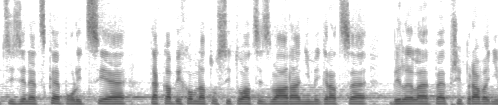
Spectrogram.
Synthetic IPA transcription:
t͡sɪzɪnɛt͡skɛːpo̞lɪt͡sɪjɛt̪akʔabɪxo̞mnat̪usɪt̪uat͡sɪzvlaːdaːɲiːmɪɡɾat͡sɛ | bɪlɪlɛːpɛpr̥ɪpɾavɛɲɪ

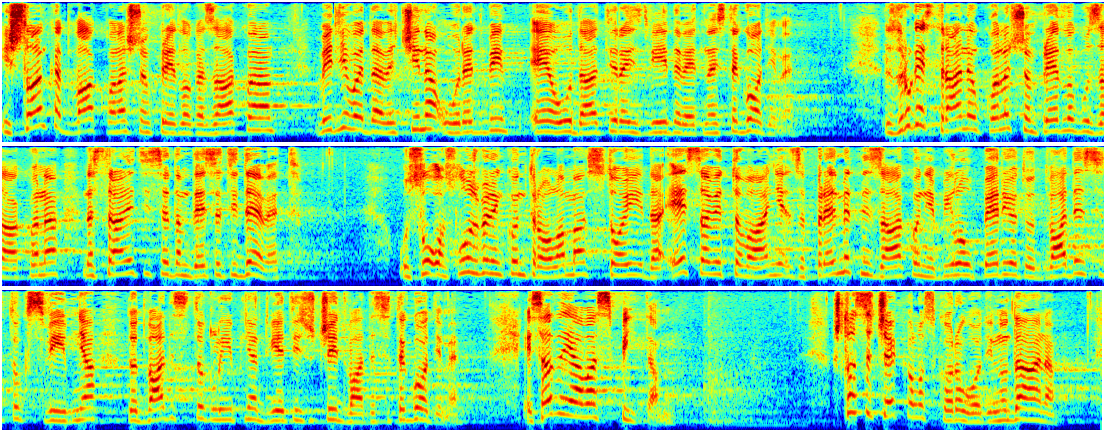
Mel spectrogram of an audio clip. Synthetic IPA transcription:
ist͡ʃlˠaːŋkad̪ʋaːko̞nat͡ʃno̞ɡ̚pɾjed̪lˠo̞ɡazaːko̞naʋid̪ʎiʋo̞jed̪aeʋe̞t͡ɕinaʔuɾe̞d̪bieuːd̪at̪iɾaizd̪ʋije̞id̪eʋe̞t̪naest̪e̞ɡo̞d̪inḛ | zd̪ɾuɡe̞st̪ɾaːne̞uko̞nat͡ʃno̞mpɾjed̪lˠo̞ɡuzaːko̞nanast̪ɾaːnit̪sise̞d̪amd̪e̞se̞t̪id̪e̞ʋe̞t̪ | oslˠuʒbe̞nimko̞nt̪ɾo̞ːlamast̪o̞jid̪aʔe̞saʋje̞t̪o̞ʋaːɲe̞zapɾed̪me̞t̪nizaːko̞nje̞biːlˠo̞upe̞ɾio̞d̪uod̪ʋaːd̪e̞se̞t̪o̞ɡsʋiːbɲad̪o̞d̪ʋaːd̪e̞set̪o̞ɡliːpɲad̪ʋije̞t̪isut͡ɕe̞id̪ʋaːd̪ese̞t̪e̞ɡo̞d̪ine̞̰ | esad̪ajaːʋaspiːt̪a̰m | ʃt̪o̞se̞t͡ʃe̞kalˠo̞sko̞ɾoɡo̞d̪inud̪aːna

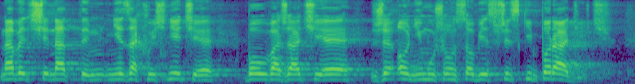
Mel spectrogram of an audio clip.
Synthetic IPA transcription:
navɛt̪ɕɛnat̪ːɘmɲɛzaxwɘɕɲet͡ɕɛbɔuvaʐat͡ɕɛɛʐɛʔɔɲimuʂɔ̃w̃sɔbʲjɛsfʂɘst̪̚kʲimpɔɾad͡ʑit͡ɕ

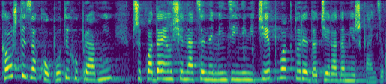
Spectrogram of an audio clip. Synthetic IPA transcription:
kɔʂt̪ɘzakuput̪ɘxupɾavɲeɲ | pʂɛkwad̪ajɔ̃w̃ɕɛnat̪sɛnɛmʲjɛnd̪zɘinːɘmʲit͡ɕɛpwakt̪uɾɛd̪ɔt͡ɕɛɾad̪ɔmʲjɛʂkaɲʲt̪suf

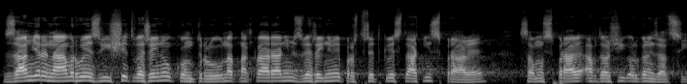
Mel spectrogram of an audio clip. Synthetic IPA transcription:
zaːmɲɛɾnaːvr̩ɦujɛzviːʃɪt̪vɛrɛjno̞wko̞nt̪ɾo̞lunad̪naklaːdaːɲiːmzvɛrɛjniːmɪpɾo̞st̪r̝̥ɛt̪kɪvɛst̪aːt̪ɲiːspɾaːvjɛ | samo̞spɾaːvjɛʔavdalʃiːxoɾɡanɪzat͡siː

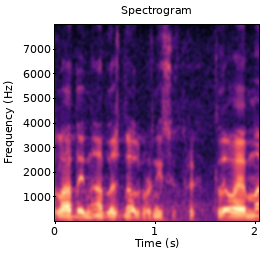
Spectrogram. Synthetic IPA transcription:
ʋlˠaːd̪ainaːd̪le̞ʒniod̪boɾniːsuixpɾixat̪lioʋoema

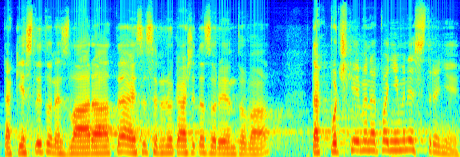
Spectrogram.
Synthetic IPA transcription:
t̪akjɛstlɪt̪o̞nɛzlaːdaːt̪ɛajɛslɪsɛnɛdo̞kaːʒɛt̪ɛzo̞ɾɪjɛnt̪o̞vat̪̚ː | ak̚po̞t͡ʃkɛjmɛnapaɲiːmɪnɪst̪ɾɪɲɛ̰

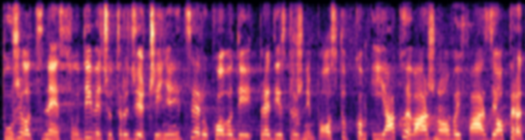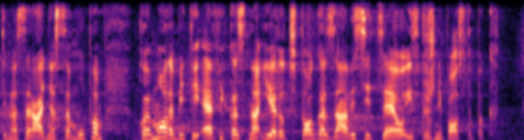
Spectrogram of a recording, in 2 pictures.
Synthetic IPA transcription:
t̪uʒilˠat̪snesuːd̪iʋe̞t͡ɕut̪ʋr̩d͡ʑuje̞t͡ʂiɲe̞nit̪seɾuko̞ʋo̞d̪ipɾe̞d̪ist̪ɾaʒnimpo̞st̪up̚ko̞mijaːkoje̞ʋaːʒnao̞ʋo̞jfaːzio̞pe̞ɾat̪iʋnasaɾaːd̪ɲasamupo̞m | ko̞jamo̞ːɾabit̪iʔefikasnajeɾod̪ːo̞ɡazaːʋisit̪seo̞ist̪ɾaʒnipo̞st̪upak

